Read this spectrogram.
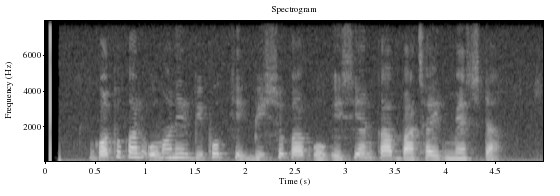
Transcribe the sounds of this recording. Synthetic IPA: ɡɔt̪okalomaneɾbipokʰːebiʃːokaboʔeʃijankab̚ːat͡ɕʰaeɾmɛt͡ɕʈa̰

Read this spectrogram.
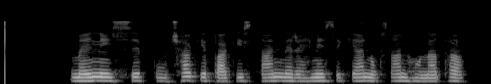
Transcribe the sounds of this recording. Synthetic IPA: mɛ̃ːneɪsːepuːt͡ʃʰakepaːkɪst̪aːnmẽɾɛɦnesekjaːnʊqsaːnɦoːnat̪ʰaː

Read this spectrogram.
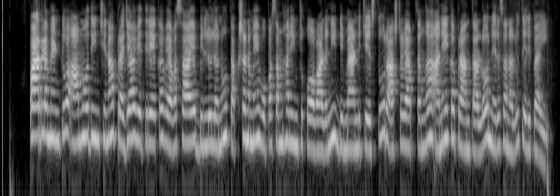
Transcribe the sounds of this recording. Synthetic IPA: paːɾlɐme̞ɳʈuaːmo̞ːd̪ʱiɲt͡ʃinɐpɾɐd͡ʒaːʋjɐt̪iɾɛːkɐʋjɐʋɐsaːjɐbilːulɐnut̪ɐkʂɐɳɐme̞ːupɐsɐmɦɐɾiɲt͡ʃukɔːʋaːlɐniɖimaːɳɖt͡ʃe̞ːst̪uːɾaːʂʈɾɐʋjaːp̚t̪ɐŋɡaːʔɐnɛːkɐpɾaːnt̪aːlːo̞ːniɾɐsɐnɐlut̪e̞lipaːji

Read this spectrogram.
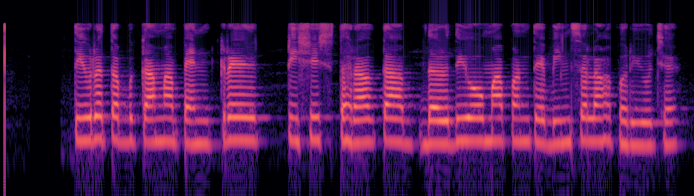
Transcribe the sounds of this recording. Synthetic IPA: t̪iʋɾət̪əbkːamãpẽŋkɾeʈiʃiʃd̪ʱəɾaʋt̪ad̪əɾd̪iomãpəɳt̪ebinsəlaɦbʱəɾjũt͡ʃʰe

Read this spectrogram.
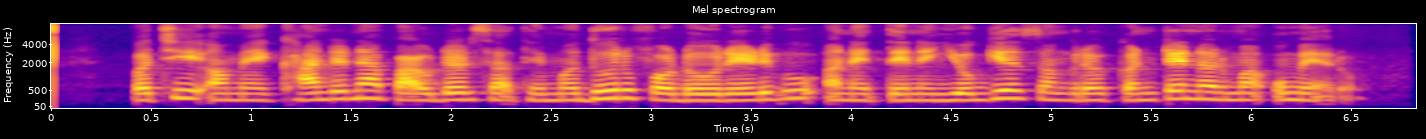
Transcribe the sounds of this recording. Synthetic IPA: pət͡ʃʰiʔəmekʰãɳɖnapawɖəɾsat̪ʰeməd̪ʱuɾfɔɽoɾeɽʋjũʔənet̪enejoɡjəsəŋɡɾəɦkəɳʈenəɾmãʔumeɾo̰

